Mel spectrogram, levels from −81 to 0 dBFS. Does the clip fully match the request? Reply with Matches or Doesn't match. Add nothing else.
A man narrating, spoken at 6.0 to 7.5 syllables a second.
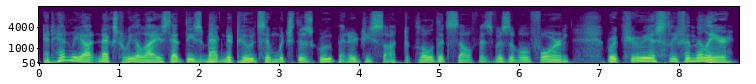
Doesn't match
